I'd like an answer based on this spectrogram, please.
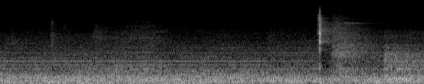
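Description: Handling and rubbing noise as a rubber fuel hose is worked onto a fitting, over a steady low rumble, with one sharp click a little after three seconds in.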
